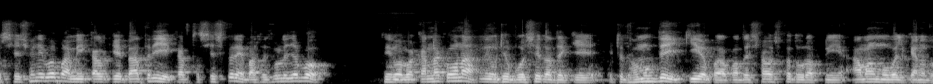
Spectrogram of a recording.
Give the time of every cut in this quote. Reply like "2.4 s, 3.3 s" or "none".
4.8 s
